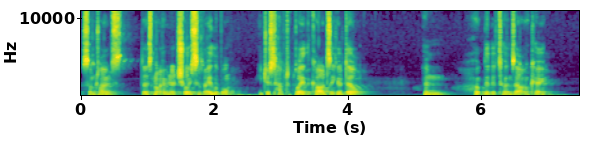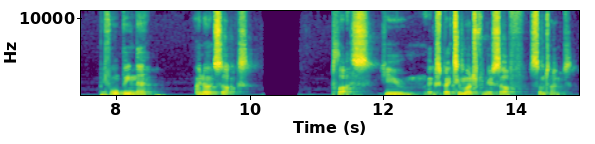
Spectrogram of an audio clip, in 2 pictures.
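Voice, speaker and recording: A man playing a kind sleep paralysis demon in a comfort audio roleplay, speaking gently and reassuringly in an unhurried, gravelly voice. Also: medium pitch, flat delivery, lightly acted. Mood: earnest, reassuring. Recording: roomy, echoing, slightly distant voice.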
